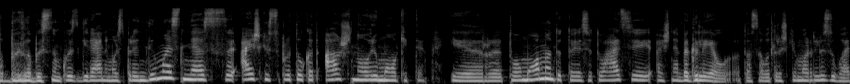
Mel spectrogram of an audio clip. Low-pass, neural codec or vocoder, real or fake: 14.4 kHz; vocoder, 48 kHz, 128 mel bands, Vocos; fake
